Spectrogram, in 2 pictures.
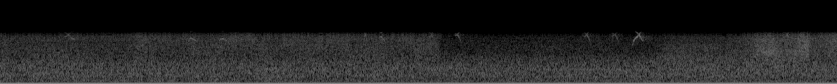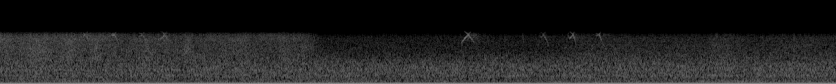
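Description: Steady, even hiss of outdoor background noise, with a few faint, short high chirps scattered through it.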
